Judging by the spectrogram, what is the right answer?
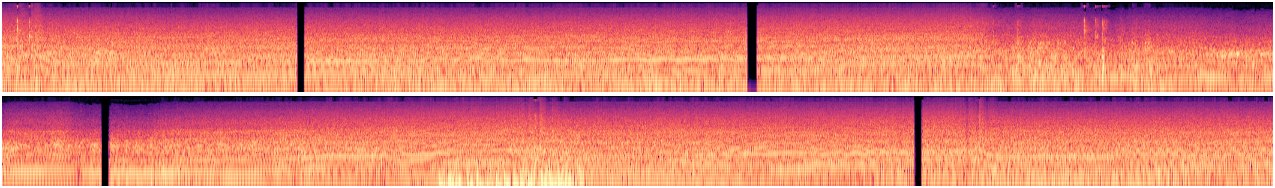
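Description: A Ford Falcon XB in the Forza racing game at Homestead Road Circuit, its engine roaring steadily at high revs throughout, with brief dips and shifts as it lifts and gets back on the throttle, plus a faint tire squeal near the end.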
